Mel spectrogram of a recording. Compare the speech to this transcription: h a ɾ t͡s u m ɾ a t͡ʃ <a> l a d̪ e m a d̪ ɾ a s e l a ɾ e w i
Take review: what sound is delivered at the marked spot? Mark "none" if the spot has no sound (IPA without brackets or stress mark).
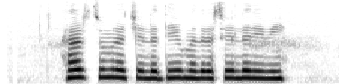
e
